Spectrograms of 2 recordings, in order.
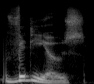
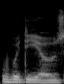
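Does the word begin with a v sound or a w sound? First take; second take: v; w. First: The first sound is a clear v. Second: The first sound is softened toward a w. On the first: The speaker calls it right. "have no problem in general saying videos" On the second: The speaker calls it wrong. "sounds a bit like videos"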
